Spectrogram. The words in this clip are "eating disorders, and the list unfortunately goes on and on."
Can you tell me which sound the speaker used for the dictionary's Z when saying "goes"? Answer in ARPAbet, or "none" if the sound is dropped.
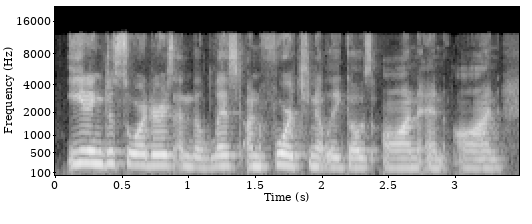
Z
